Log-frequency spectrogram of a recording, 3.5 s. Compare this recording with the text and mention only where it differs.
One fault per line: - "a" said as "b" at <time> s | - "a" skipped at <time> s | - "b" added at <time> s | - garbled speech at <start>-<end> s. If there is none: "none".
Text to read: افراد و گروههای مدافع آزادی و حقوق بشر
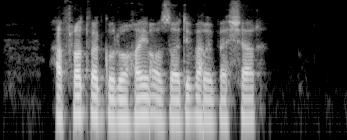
- "مدافع" skipped at 1.5 s
- "حقوق" skipped at 2.0 s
